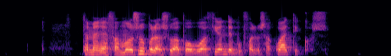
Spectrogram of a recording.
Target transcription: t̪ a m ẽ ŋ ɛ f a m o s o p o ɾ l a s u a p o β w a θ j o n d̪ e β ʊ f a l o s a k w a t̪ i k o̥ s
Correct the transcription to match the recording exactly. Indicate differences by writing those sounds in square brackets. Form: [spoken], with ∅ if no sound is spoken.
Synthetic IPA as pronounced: t̪ a m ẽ ŋ ɛ f a m o s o p o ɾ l a s u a p o β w a θ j o n d̪ e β [u] f a l o s a k w a t̪ i k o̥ s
